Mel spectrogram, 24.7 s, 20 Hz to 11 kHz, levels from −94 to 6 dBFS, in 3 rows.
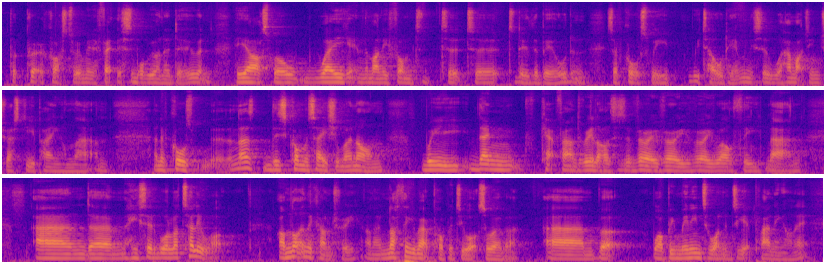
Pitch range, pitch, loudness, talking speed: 115-135 Hz, 125 Hz, -31 LUFS, 265 wpm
